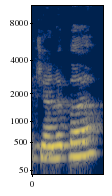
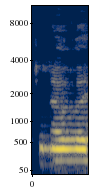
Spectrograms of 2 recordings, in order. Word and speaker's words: Genova: Oh, if we were in Italy, they would say Geneva, but they say Genova here.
